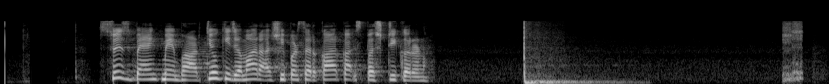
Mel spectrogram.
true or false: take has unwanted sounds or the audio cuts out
true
